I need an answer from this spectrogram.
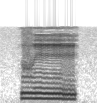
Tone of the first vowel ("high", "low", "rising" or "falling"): low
